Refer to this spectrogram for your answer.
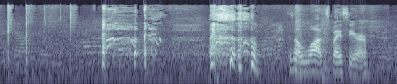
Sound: coughing

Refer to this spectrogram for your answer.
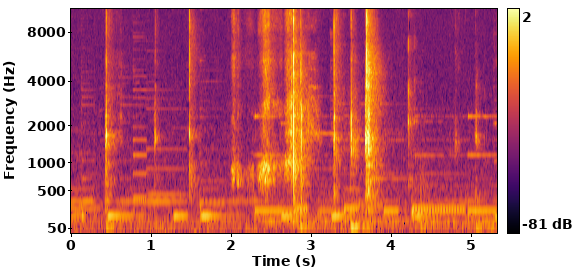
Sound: knife slicing

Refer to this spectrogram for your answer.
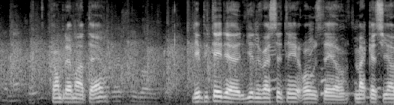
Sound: applause

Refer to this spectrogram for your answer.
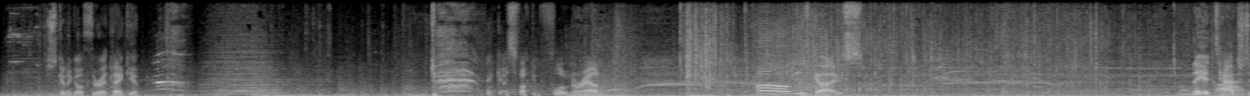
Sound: laughs

